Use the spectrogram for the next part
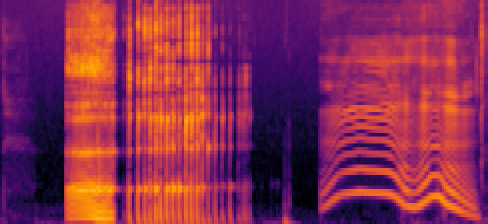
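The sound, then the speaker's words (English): A loud wet belch erupts in stages: a thick opening blast, a gurgling, rattling stretch, a tiny hiccup-like blip, then a long drawn-out belch that wobbles in pitch. “I award that website with the dreaded Undercountry Music News Wet Belch of the Week”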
